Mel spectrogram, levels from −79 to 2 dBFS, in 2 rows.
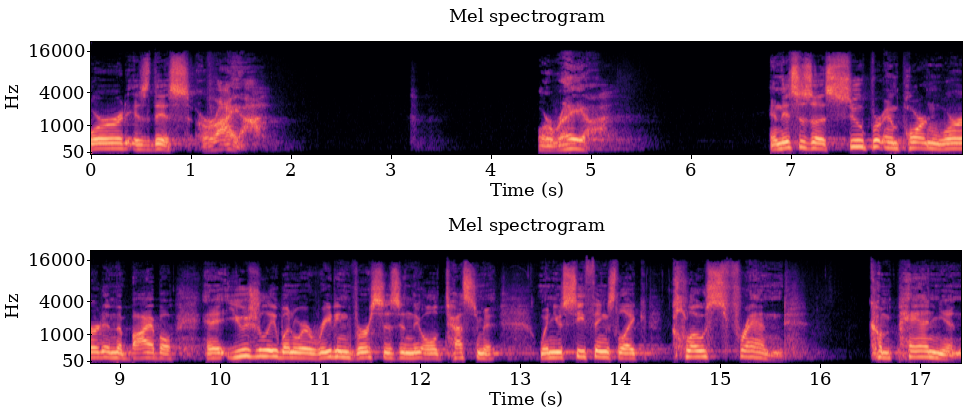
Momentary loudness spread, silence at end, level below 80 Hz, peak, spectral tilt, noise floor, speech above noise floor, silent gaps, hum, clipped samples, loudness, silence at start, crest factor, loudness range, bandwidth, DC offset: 10 LU; 0 s; -66 dBFS; -2 dBFS; -4 dB/octave; -66 dBFS; 50 dB; none; none; under 0.1%; -16 LUFS; 0 s; 14 dB; 9 LU; 16.5 kHz; under 0.1%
